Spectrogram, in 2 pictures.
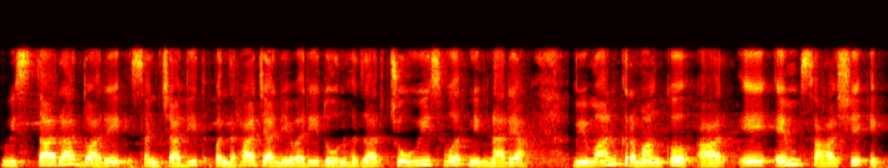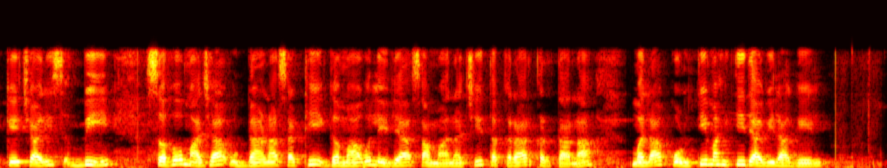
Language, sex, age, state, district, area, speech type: Marathi, female, 60+, Maharashtra, Kolhapur, urban, read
